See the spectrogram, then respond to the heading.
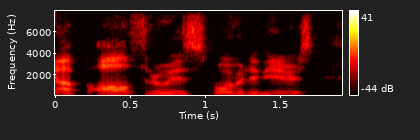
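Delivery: ordinary talk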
